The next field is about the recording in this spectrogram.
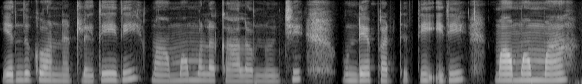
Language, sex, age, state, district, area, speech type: Telugu, female, 30-45, Andhra Pradesh, Chittoor, rural, spontaneous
